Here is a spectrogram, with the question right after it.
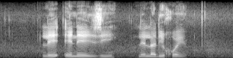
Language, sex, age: Southern Sotho, male, 21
